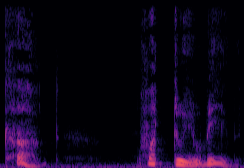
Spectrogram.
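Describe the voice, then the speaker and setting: Ghost story mother, acted by a man: raised pitch, swooping delivery, anxious, placating, trying to keep control. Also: sing-song, slow pace, creaky, darkish tone, husky, heavily acted. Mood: composed, placating. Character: anxious wife and mother, placating, self-possessed turning pleading. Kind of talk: dramatic ghost story reading.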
